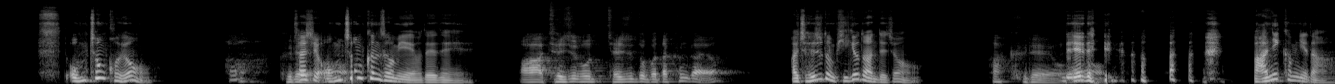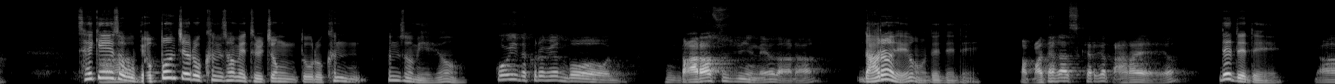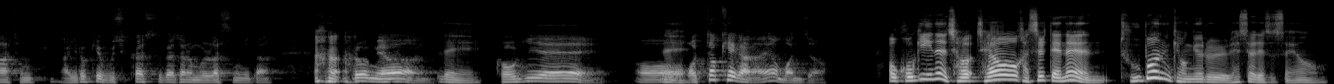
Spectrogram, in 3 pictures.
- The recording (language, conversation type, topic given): Korean, podcast, 가장 기억에 남는 여행 경험을 이야기해 주실 수 있나요?
- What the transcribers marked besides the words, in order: teeth sucking; gasp; laughing while speaking: "네네"; laugh; other background noise; laugh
